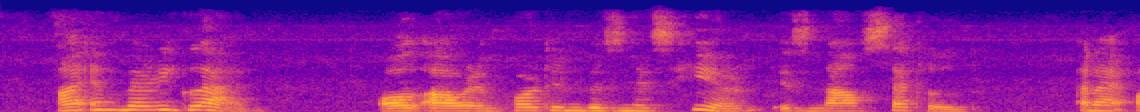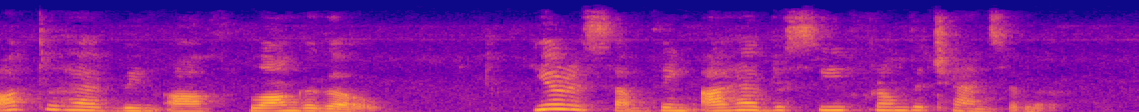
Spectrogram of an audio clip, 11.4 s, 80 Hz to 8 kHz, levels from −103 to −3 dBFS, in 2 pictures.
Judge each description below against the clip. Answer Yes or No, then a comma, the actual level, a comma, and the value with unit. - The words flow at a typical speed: Yes, average, 160 wpm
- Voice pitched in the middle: No, high, 210 Hz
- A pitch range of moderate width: Yes, average, 4.2 semitones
